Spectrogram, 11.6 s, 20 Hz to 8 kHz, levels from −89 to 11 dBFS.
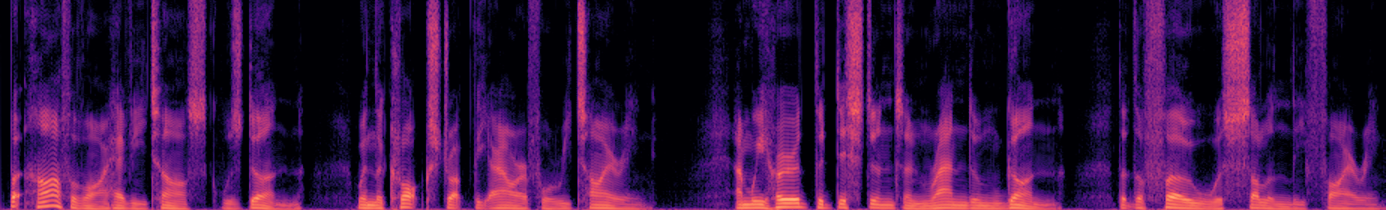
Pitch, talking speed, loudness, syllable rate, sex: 100 Hz, 155 wpm, -19 LUFS, 3.9 syllables/s, male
